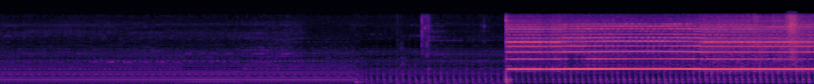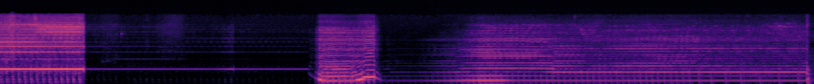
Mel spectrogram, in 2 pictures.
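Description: Hand-built oscillator synthesizer droning steady, buzzy electronic tones that change as its oscillators are switched and adjusted: first a faint low drone, then a louder, higher steady tone for about six seconds that cuts off suddenly, then a lower drone. A brief swooping sound comes about two-thirds of the way in.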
